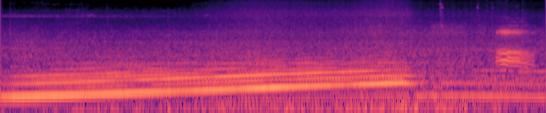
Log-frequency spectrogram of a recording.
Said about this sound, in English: The exhaust sounds awesome. For just an axle back,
